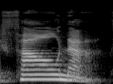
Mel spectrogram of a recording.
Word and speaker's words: found a way: Aqui ficou bem interessante found a way, ela não pronunciou realmente o D. Então tem found a way, fauna, fauna, jun, fauna, juntando no N.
